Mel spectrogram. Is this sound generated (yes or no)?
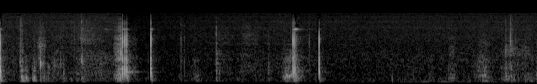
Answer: no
